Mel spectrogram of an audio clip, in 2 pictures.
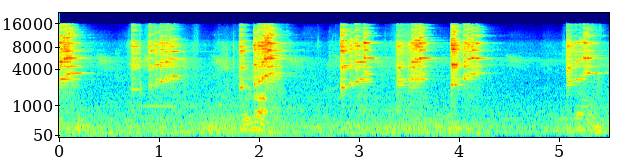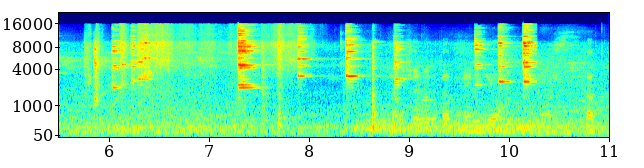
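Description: Metal bolts and screws from a chair assembly kit clinking against each other and against small plastic parts as they are picked up and sorted. The clinks come as a string of short, sharp, ringing taps.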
